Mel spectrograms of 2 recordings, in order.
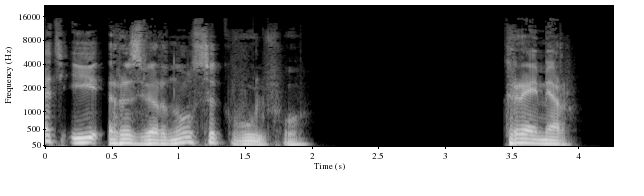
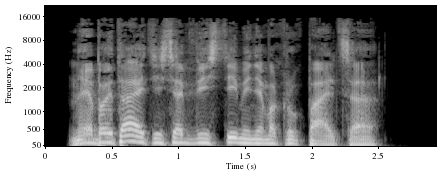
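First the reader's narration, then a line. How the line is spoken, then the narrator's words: Grumbling. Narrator (Russian): проворчал Крэмер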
